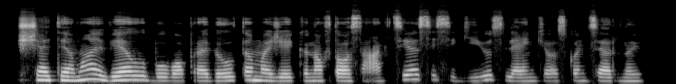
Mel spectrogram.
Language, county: Lithuanian, Vilnius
